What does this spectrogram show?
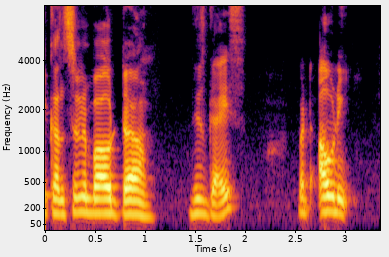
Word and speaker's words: Audi: I am not really concerned about these guys, but Audi. Audi, that's how you pronounce it.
